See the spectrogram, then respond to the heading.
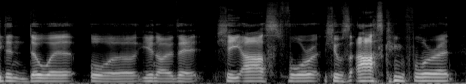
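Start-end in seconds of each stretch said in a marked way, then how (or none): none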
